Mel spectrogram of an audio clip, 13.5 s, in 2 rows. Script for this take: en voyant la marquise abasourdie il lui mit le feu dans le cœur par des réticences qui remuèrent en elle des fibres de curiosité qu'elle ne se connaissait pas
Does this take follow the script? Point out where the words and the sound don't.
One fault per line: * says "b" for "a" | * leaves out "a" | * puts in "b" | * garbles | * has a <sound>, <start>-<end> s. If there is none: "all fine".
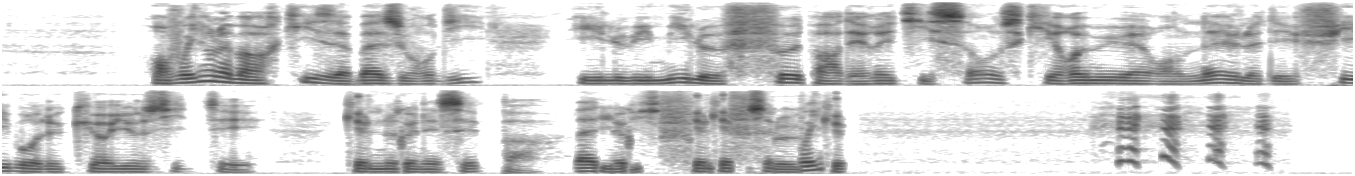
* leaves out "dans le cœur"
* leaves out "se"
* garbles
* has a laugh, 12.2-13.2 s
